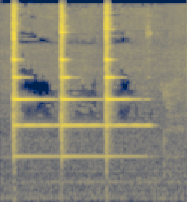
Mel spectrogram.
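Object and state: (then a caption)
Uncracked bone china cup (rings). An English bone china cup from a full tea set is flicked three times, each strike giving a clear, high glassy ping with bright overtones that ring on briefly before fading. The clean ring shows the cup is sound and uncracked, since bone china that does not ring is cracked.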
